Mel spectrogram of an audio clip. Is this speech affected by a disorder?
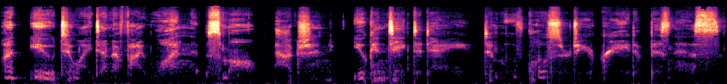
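Yes: spasmodic dysphonia; linked by speaker to stress and overwhelm from previous years; voice sounds like laryngitis.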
